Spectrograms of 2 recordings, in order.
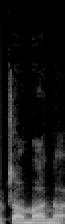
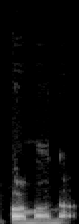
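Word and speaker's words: प्रमाण: 是念说扎玛纳，但是呢，正确的读音呢，他们是说应该是念巴玛纳。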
